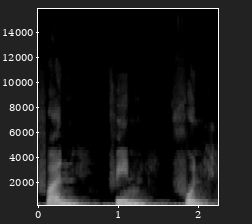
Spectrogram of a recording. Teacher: فا کو نرمی سے پڑھا جائے گا، اس کو نہ تو موٹا کریں گے اور نہ ہی زیادہ باریک کریں گے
